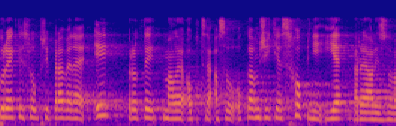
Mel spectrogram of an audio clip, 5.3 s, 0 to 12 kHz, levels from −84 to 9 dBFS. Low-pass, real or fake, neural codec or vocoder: 7.2 kHz; real; none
